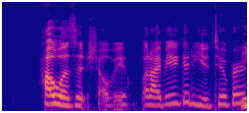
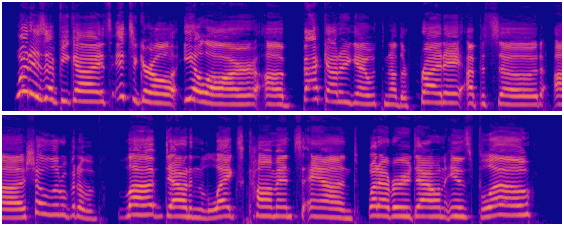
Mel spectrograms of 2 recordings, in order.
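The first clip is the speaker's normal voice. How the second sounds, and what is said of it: Imitates a YouTuber intro voice. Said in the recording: “YouTube intro and outro impersonations”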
